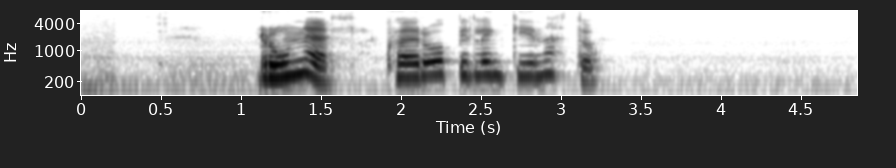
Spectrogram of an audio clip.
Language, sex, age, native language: Icelandic, female, 30-39, Icelandic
